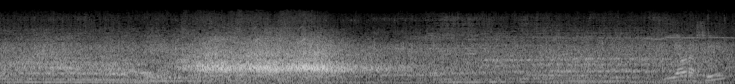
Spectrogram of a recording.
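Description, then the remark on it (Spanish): A large crowd gives a farewell ovation, applauding and cheering as a car door closes, swelling loudly around the second and third seconds before settling into a steady roar, with a low engine hum underneath. “se cierra la puerta del coche y esta es la última ovación del mundo.”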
